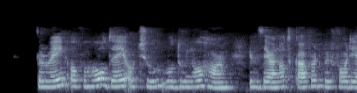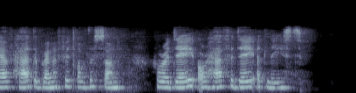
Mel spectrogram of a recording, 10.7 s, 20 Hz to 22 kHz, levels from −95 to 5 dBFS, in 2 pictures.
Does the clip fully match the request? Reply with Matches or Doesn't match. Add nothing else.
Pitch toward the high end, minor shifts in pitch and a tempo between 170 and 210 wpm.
Matches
